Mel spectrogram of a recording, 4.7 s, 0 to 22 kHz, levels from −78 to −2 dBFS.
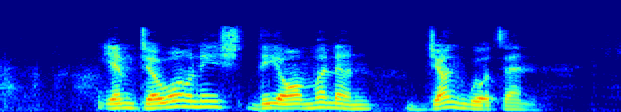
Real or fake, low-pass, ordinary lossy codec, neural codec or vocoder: fake; 9.9 kHz; MP3, 32 kbps; codec, 16 kHz in and 24 kHz out, 0.6 kbps, FocalCodec, streaming, 2048 codes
